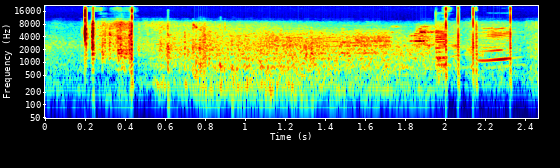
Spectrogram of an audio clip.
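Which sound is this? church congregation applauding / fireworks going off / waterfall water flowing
fireworks going off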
